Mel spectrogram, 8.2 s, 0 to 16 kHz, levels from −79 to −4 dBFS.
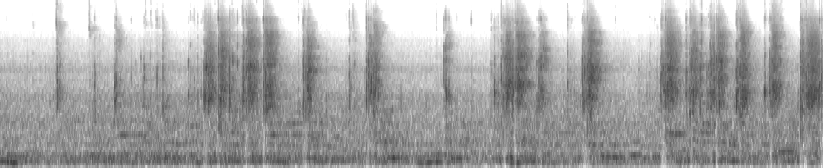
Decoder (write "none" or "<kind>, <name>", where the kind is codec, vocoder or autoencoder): none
